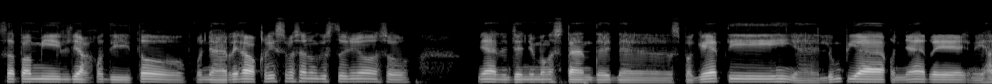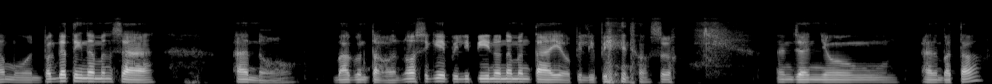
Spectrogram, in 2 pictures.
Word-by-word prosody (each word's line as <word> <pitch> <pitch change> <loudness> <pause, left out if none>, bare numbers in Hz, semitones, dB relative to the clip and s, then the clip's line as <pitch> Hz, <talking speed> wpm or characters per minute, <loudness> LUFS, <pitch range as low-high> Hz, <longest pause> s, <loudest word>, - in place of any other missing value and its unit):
Sa 130 -1 0
pamilya 125 -3 +1
ko 125 - -6
dito, 115 +2 -2 0.4
kunyari, 110 +1 -2
ah, 130 -2 +5
Christmas 140 +1 -5
anong 140 -1 -2
gusto 135 +1 -5
niyo, 135 -1 -1
so, 110 -1 -5 0.7
yan 125 -1 +3
nandiyan 115 +1 -3
yung 115 - -3
mga 115 - -5
standard 110 -1 -1
na 105 -1 -5 0.4
spaghetti 130 +2 0
yan, 90 0 -10
lumpia, 120 -1 +4
kunyari 115 -1 +1
may 95 -1 -8
hamon, 105 -1 -6
pagdating 150 +3 +4
naman 135 -1 +4
sa 110 -3 +5 0.8
ano, 100 -3 -3 0.4
bagong 110 0 0
taon, 95 +1 -2
o 135 - +6
sige 145 +1 +3
Pilipino 130 +1 +4
naman 130 -1 +2
tayo, 110 -3 +5
Pilipino 110 0 -3
so, 115 0 -4 1.1
nandiyan 115 0 +1
yung, 110 -1 -1 0.7
ano 110 -1 -1
ba 105 - 0
'to, 130 +8 0
115 Hz, 125 wpm, -24 LUFS, 110-130 Hz, 1.1 s, o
